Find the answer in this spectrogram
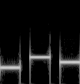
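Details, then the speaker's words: Three quick rising-then-falling electronic tones: high-priority ventilator alarm in a patient on pressure control ventilation with low tidal volume and high respiratory rate, prompting immediate bedside troubleshooting. "when you get an high high priority alarm like this never switch off the alarms try to go near the patient catch all the clinical indicators"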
